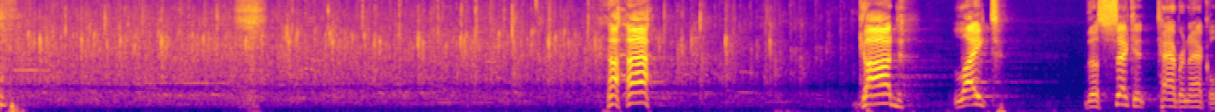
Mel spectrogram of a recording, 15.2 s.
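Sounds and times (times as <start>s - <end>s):
audience clapping: 0.0s - 10.8s
laughter: 7.4s - 8.6s
speech: 7.6s - 8.2s, 10.8s - 12.6s, 13.6s - 15.1s.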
